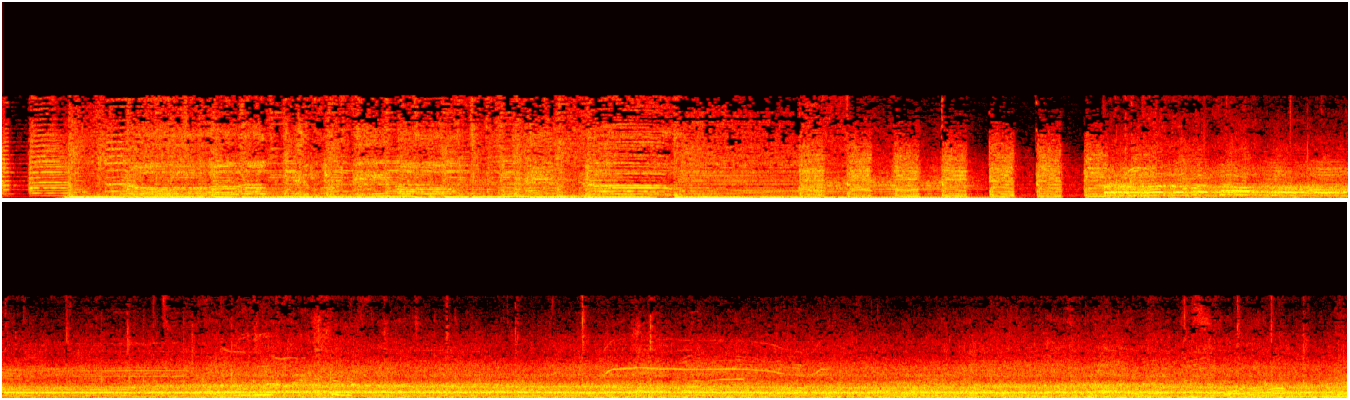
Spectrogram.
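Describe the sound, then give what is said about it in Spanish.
A huge stadium crowd roars and cheers loudly and continuously, a dense, sustained wall of voices with chanting tones, following a brief burst of busy, music-like sound at the start, greeting the return of footballer Falcao. “Así recibieron el regreso del Tigre Falcao.”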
